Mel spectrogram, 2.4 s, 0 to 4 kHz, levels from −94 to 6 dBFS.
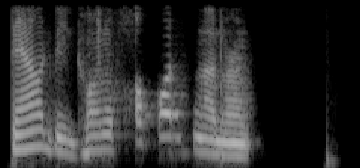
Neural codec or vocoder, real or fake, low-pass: codec, 16 kHz, 0.5 kbps, X-Codec, HuBERT features, trained on balanced general audio; fake; 3.6 kHz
